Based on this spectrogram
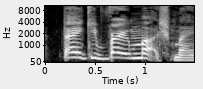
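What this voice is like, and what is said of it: Dave Chappelle impression. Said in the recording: “my Dave Chappelle impersonation ... Oh, see, there it is.”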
